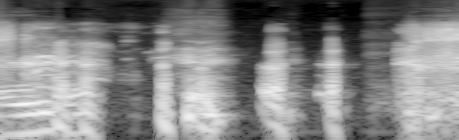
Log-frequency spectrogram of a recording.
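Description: A dog whimpers: a strained, whining cry, then a few short broken yelps with gaps between, and a rough breathy rush at the end.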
